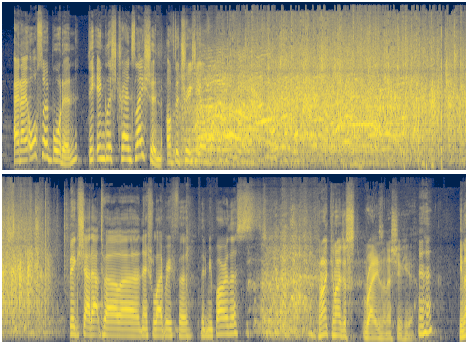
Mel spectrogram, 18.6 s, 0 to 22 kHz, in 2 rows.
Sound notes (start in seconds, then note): 6.2 laughter, cheering, applause; 14.2 laughter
